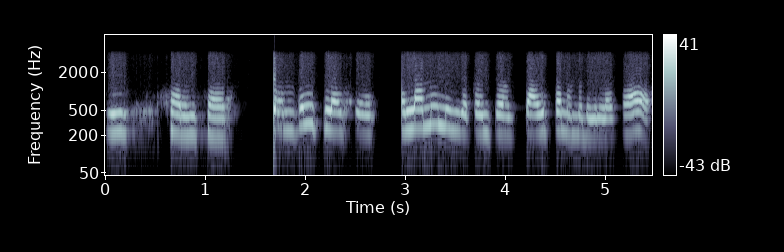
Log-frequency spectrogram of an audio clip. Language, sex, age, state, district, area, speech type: Tamil, female, 30-45, Tamil Nadu, Pudukkottai, urban, conversation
